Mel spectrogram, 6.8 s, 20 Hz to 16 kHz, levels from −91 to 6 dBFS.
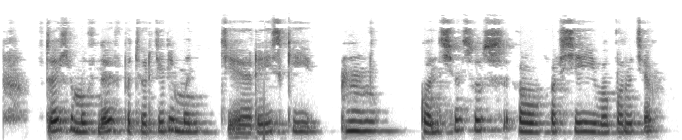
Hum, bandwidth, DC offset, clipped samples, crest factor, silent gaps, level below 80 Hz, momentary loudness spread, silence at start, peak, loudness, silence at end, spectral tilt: none; 10 kHz; under 0.1%; under 0.1%; 16 dB; none; -60 dBFS; 10 LU; 0.05 s; -2 dBFS; -18 LUFS; 0.25 s; -3 dB/octave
